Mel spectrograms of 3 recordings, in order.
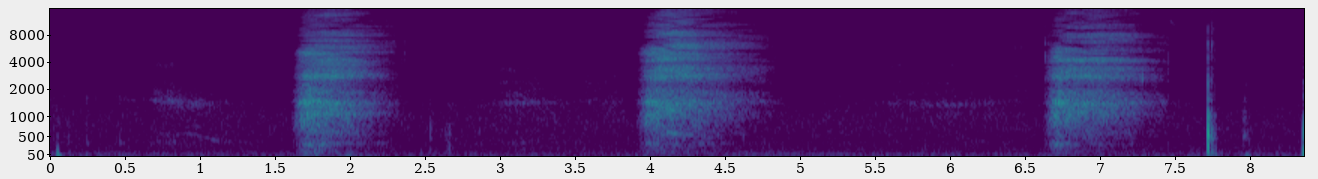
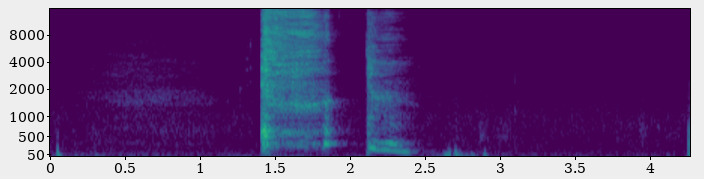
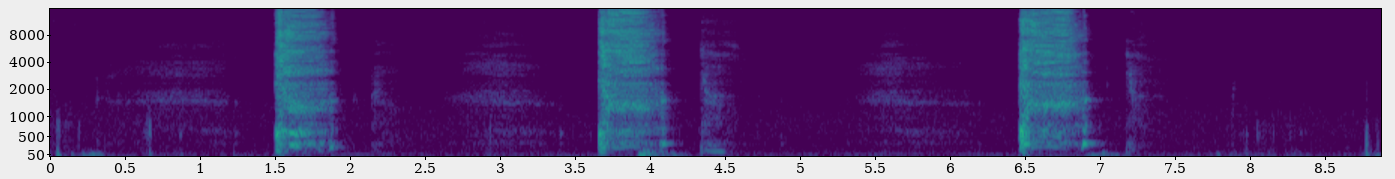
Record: {"exhalation_length": "8.4 s", "exhalation_amplitude": 2848, "exhalation_signal_mean_std_ratio": 0.39, "cough_length": "4.3 s", "cough_amplitude": 13088, "cough_signal_mean_std_ratio": 0.28, "three_cough_length": "8.9 s", "three_cough_amplitude": 8024, "three_cough_signal_mean_std_ratio": 0.3, "survey_phase": "alpha (2021-03-01 to 2021-08-12)", "age": "45-64", "gender": "Female", "wearing_mask": "No", "symptom_none": true, "smoker_status": "Never smoked", "respiratory_condition_asthma": false, "respiratory_condition_other": false, "recruitment_source": "REACT", "submission_delay": "1 day", "covid_test_result": "Negative", "covid_test_method": "RT-qPCR"}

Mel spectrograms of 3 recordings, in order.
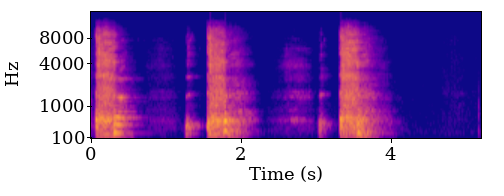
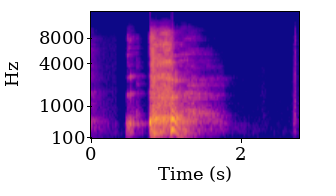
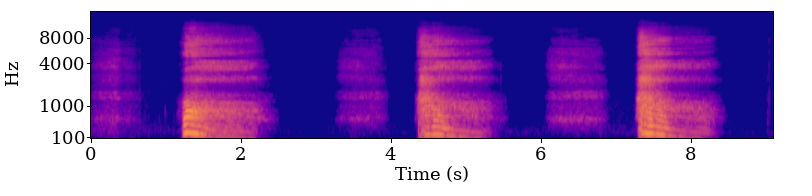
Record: {"three_cough_length": "5.2 s", "three_cough_amplitude": 29204, "three_cough_signal_mean_std_ratio": 0.4, "cough_length": "2.8 s", "cough_amplitude": 29204, "cough_signal_mean_std_ratio": 0.34, "exhalation_length": "9.1 s", "exhalation_amplitude": 23822, "exhalation_signal_mean_std_ratio": 0.36, "survey_phase": "beta (2021-08-13 to 2022-03-07)", "age": "65+", "gender": "Male", "wearing_mask": "No", "symptom_none": true, "smoker_status": "Ex-smoker", "respiratory_condition_asthma": false, "respiratory_condition_other": false, "recruitment_source": "REACT", "submission_delay": "1 day", "covid_test_result": "Negative", "covid_test_method": "RT-qPCR"}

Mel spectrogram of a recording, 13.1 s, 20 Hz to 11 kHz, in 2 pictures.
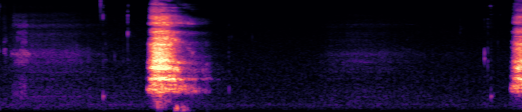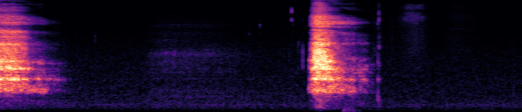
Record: {"exhalation_length": "13.1 s", "exhalation_amplitude": 7989, "exhalation_signal_mean_std_ratio": 0.23, "survey_phase": "alpha (2021-03-01 to 2021-08-12)", "age": "45-64", "gender": "Female", "wearing_mask": "No", "symptom_change_to_sense_of_smell_or_taste": true, "symptom_loss_of_taste": true, "smoker_status": "Never smoked", "respiratory_condition_asthma": false, "respiratory_condition_other": false, "recruitment_source": "Test and Trace", "submission_delay": "2 days", "covid_test_result": "Positive", "covid_test_method": "RT-qPCR"}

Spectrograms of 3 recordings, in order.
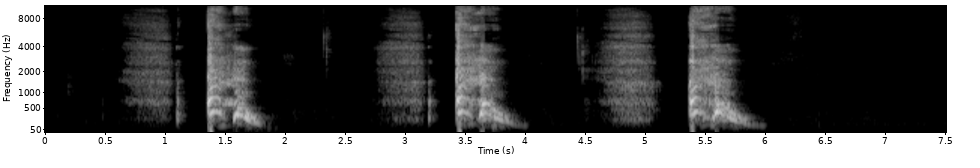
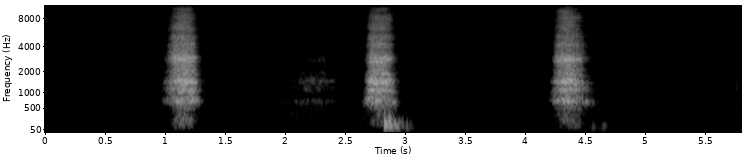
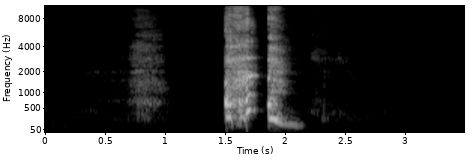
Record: {"three_cough_length": "7.5 s", "three_cough_amplitude": 32768, "three_cough_signal_mean_std_ratio": 0.33, "exhalation_length": "5.8 s", "exhalation_amplitude": 19936, "exhalation_signal_mean_std_ratio": 0.28, "cough_length": "3.5 s", "cough_amplitude": 32756, "cough_signal_mean_std_ratio": 0.28, "survey_phase": "beta (2021-08-13 to 2022-03-07)", "age": "45-64", "gender": "Female", "wearing_mask": "No", "symptom_change_to_sense_of_smell_or_taste": true, "smoker_status": "Ex-smoker", "respiratory_condition_asthma": false, "respiratory_condition_other": false, "recruitment_source": "Test and Trace", "submission_delay": "2 days", "covid_test_result": "Positive", "covid_test_method": "LAMP"}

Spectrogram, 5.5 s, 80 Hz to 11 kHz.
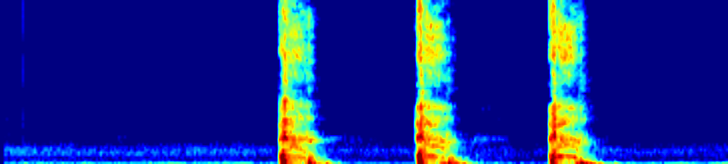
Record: {"three_cough_length": "5.5 s", "three_cough_amplitude": 5681, "three_cough_signal_mean_std_ratio": 0.41, "survey_phase": "beta (2021-08-13 to 2022-03-07)", "age": "18-44", "gender": "Female", "wearing_mask": "No", "symptom_none": true, "smoker_status": "Never smoked", "respiratory_condition_asthma": false, "respiratory_condition_other": false, "recruitment_source": "REACT", "submission_delay": "0 days", "covid_test_result": "Negative", "covid_test_method": "RT-qPCR", "influenza_a_test_result": "Negative", "influenza_b_test_result": "Negative"}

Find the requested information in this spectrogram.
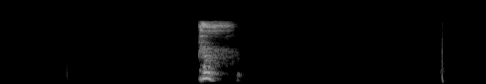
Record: {"cough_length": "4.9 s", "cough_amplitude": 16252, "cough_signal_mean_std_ratio": 0.19, "survey_phase": "alpha (2021-03-01 to 2021-08-12)", "age": "18-44", "gender": "Male", "wearing_mask": "No", "symptom_cough_any": true, "symptom_fever_high_temperature": true, "symptom_headache": true, "symptom_onset": "2 days", "smoker_status": "Never smoked", "respiratory_condition_asthma": false, "respiratory_condition_other": false, "recruitment_source": "Test and Trace", "submission_delay": "1 day", "covid_test_result": "Positive", "covid_test_method": "RT-qPCR", "covid_ct_value": 21.2, "covid_ct_gene": "ORF1ab gene", "covid_ct_mean": 21.7, "covid_viral_load": "77000 copies/ml", "covid_viral_load_category": "Low viral load (10K-1M copies/ml)"}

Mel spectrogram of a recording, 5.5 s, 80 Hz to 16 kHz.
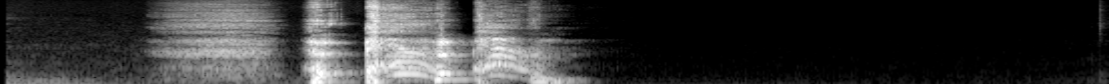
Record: {"cough_length": "5.5 s", "cough_amplitude": 32768, "cough_signal_mean_std_ratio": 0.33, "survey_phase": "beta (2021-08-13 to 2022-03-07)", "age": "45-64", "gender": "Male", "wearing_mask": "No", "symptom_none": true, "smoker_status": "Never smoked", "respiratory_condition_asthma": false, "respiratory_condition_other": false, "recruitment_source": "REACT", "submission_delay": "1 day", "covid_test_result": "Negative", "covid_test_method": "RT-qPCR", "influenza_a_test_result": "Negative", "influenza_b_test_result": "Negative"}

